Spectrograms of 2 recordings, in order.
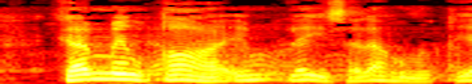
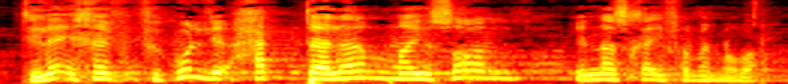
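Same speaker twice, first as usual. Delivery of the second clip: ordinary talk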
